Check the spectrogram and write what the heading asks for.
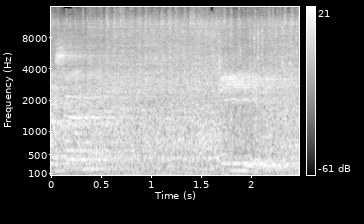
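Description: A Ford Anglia drag car's engine idling with a steady low rumble, under the voice of a track announcer over the public address.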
